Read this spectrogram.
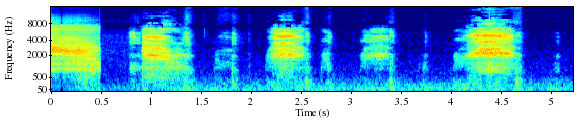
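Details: Wombat's rough, airy hisses come in five bursts over five seconds, the first and last longest and strongest, with near silence between.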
